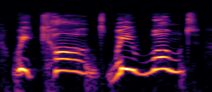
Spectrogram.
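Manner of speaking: very high whiny truck voices; high frightened whine; panicky trucks. A narrator's reading. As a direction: squeal the refusal. Trucks refusing again.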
